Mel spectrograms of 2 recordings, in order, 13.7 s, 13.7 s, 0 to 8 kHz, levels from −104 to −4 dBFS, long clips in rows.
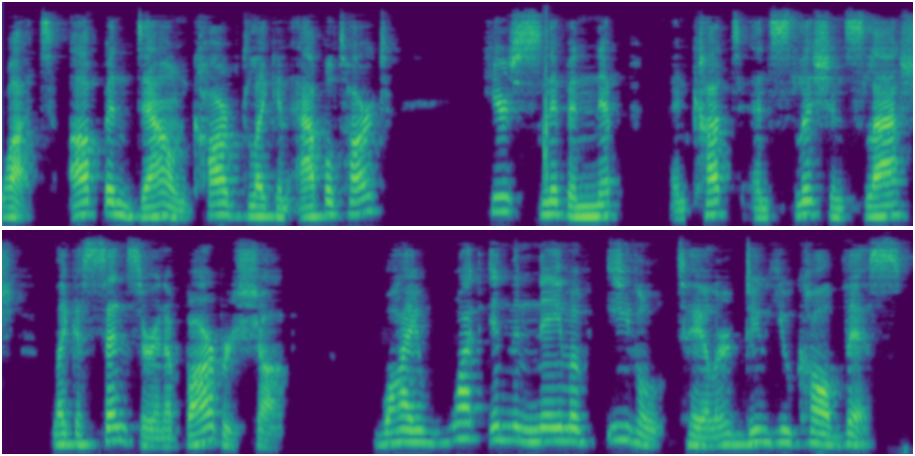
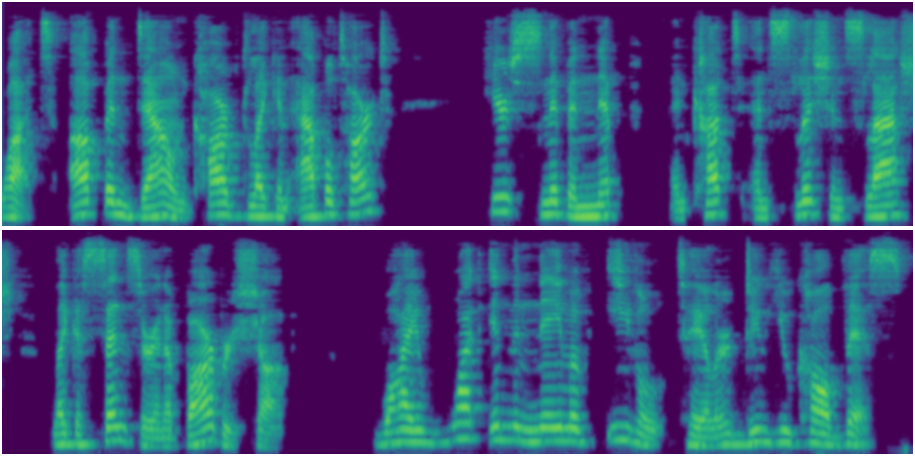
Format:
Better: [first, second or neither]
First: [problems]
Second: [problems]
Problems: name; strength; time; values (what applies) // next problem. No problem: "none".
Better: second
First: background sound (Clapping); 16 dB below the speech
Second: none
